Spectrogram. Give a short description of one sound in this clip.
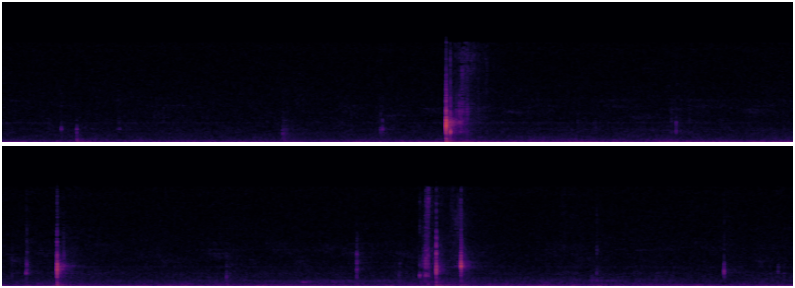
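Tiny plastic beads click softly as they are pressed onto a sticky board.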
